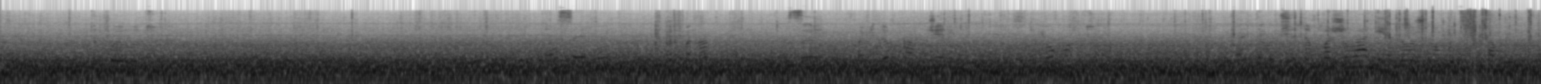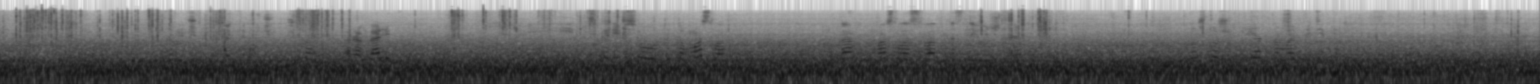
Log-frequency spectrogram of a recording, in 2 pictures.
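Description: Steady, loud airliner cabin noise in flight, with crinkling of a plastic snack wrapper being handled in the middle stretch.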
